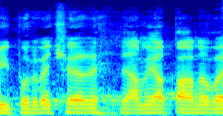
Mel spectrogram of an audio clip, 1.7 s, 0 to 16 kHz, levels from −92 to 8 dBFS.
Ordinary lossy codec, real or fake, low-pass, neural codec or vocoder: MP3, 96 kbps; fake; 14.4 kHz; codec, 44.1 kHz, 3.4 kbps, Pupu-Codec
